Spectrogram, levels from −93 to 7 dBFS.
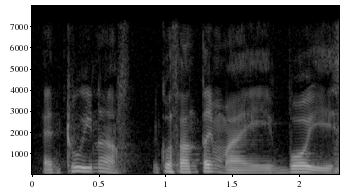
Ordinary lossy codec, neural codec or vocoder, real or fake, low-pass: none; none; real; 7.2 kHz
